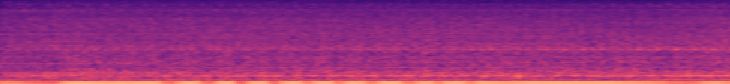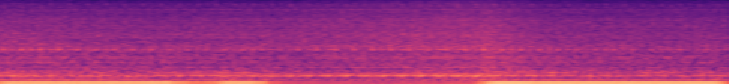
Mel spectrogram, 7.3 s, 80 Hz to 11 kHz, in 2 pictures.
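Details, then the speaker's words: 2013 Toyota Corolla at idle during a service, oil filler cap off: rhythmic puffing about three pulses a second at the filler, heavy crankcase blow-by; the worn engine is judged worn out, with a valve possibly causing the pulsing. "Engine's wore out. She's junk, Dill. All kinds of blow by. It's like a little instrument."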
